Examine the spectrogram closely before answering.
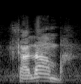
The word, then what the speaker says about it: Tlalamba: Tlalamba is how you say Tandi's cub's name.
